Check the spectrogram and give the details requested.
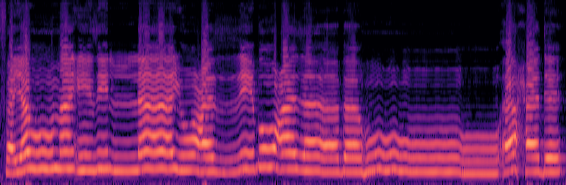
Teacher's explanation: عذابه پہ مت اور آخر میں احد، دال میں قلقلہ وقف کیا نا، احدن پہ وقف کیا تو دال ساکن ہوا اور سکون کی وجہ سے اس میں قلقلے کی آواز آئے گی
